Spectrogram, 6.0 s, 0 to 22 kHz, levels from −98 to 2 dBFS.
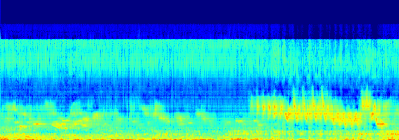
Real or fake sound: fake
